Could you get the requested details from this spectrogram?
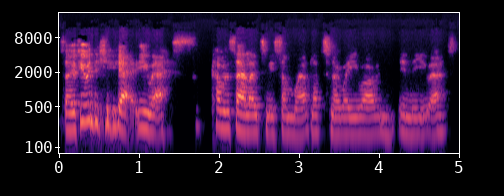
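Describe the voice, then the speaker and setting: A woman's voice: fairly low pitch, fairly even intonation, quick pace, a little mellow. Chatty British woman, slightly muffled. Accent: British, southern English. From England. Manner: chatty, rambling with many ums and restarts. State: sleepy. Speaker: podcast host, financial planner. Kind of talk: casual livestream chat.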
